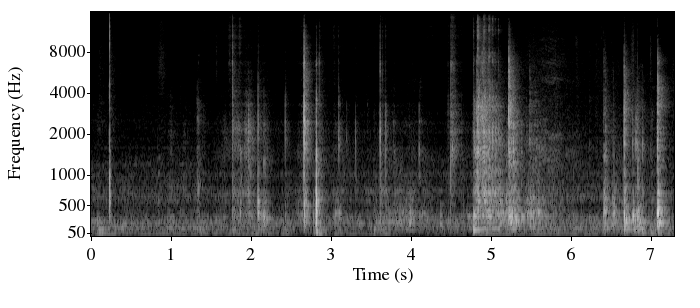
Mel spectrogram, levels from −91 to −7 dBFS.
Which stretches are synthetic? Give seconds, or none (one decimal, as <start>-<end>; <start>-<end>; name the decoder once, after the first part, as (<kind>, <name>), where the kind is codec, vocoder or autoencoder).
1.4-4.8 (codec, SNAC)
